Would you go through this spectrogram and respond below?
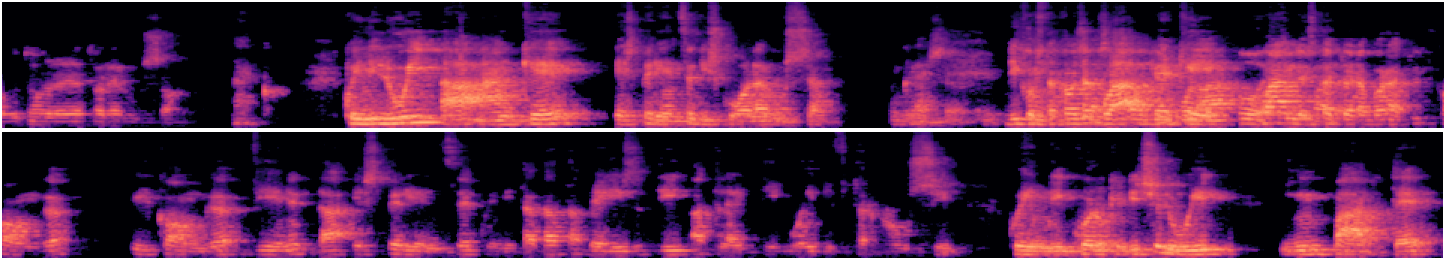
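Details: Adult male speaker; normal speech.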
